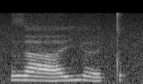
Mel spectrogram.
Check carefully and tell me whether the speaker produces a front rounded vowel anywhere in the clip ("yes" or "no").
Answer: no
